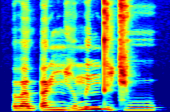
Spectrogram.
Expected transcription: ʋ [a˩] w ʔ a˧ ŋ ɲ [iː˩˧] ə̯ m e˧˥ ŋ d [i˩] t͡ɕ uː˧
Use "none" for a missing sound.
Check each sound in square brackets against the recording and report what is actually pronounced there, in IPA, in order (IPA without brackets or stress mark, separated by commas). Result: a˩, i˩˧, i˩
